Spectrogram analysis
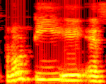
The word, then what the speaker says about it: protease: P R is protease is tease, protease. However an enzyme protease obtained from fungi is used at present to produce vegetarian cheese.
